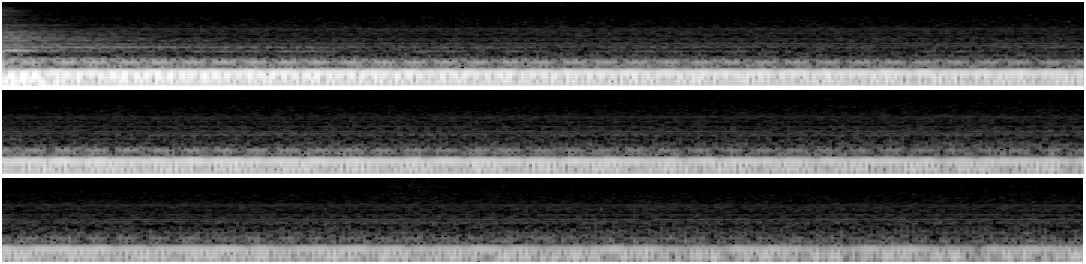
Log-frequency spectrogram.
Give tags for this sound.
digitopia; Digit; Java; sica; Gamelan; porto; pia; Casa-da-m; Gamel; o

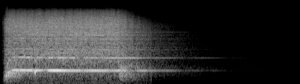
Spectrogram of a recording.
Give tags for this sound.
machine; robot; pneumatic

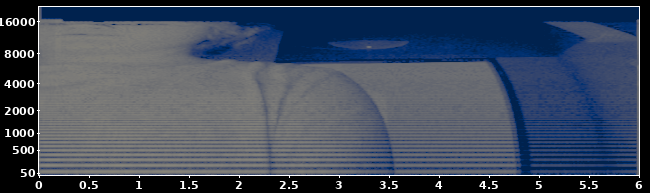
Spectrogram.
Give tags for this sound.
Image-To-Sound; Sound; Soundeffect

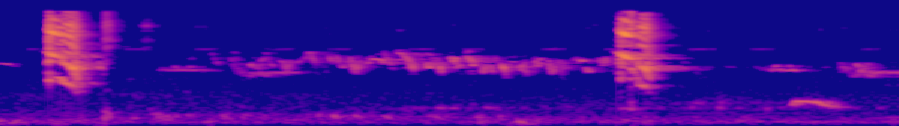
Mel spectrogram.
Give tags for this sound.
morning-dove; bird; birdsong; northern-flicker; field-recording; birds

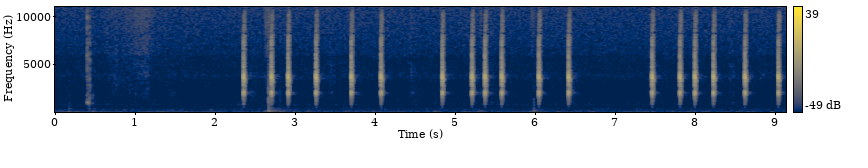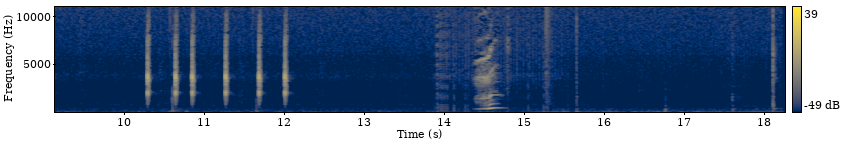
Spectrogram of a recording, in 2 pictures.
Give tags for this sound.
Text; sound; i-phone

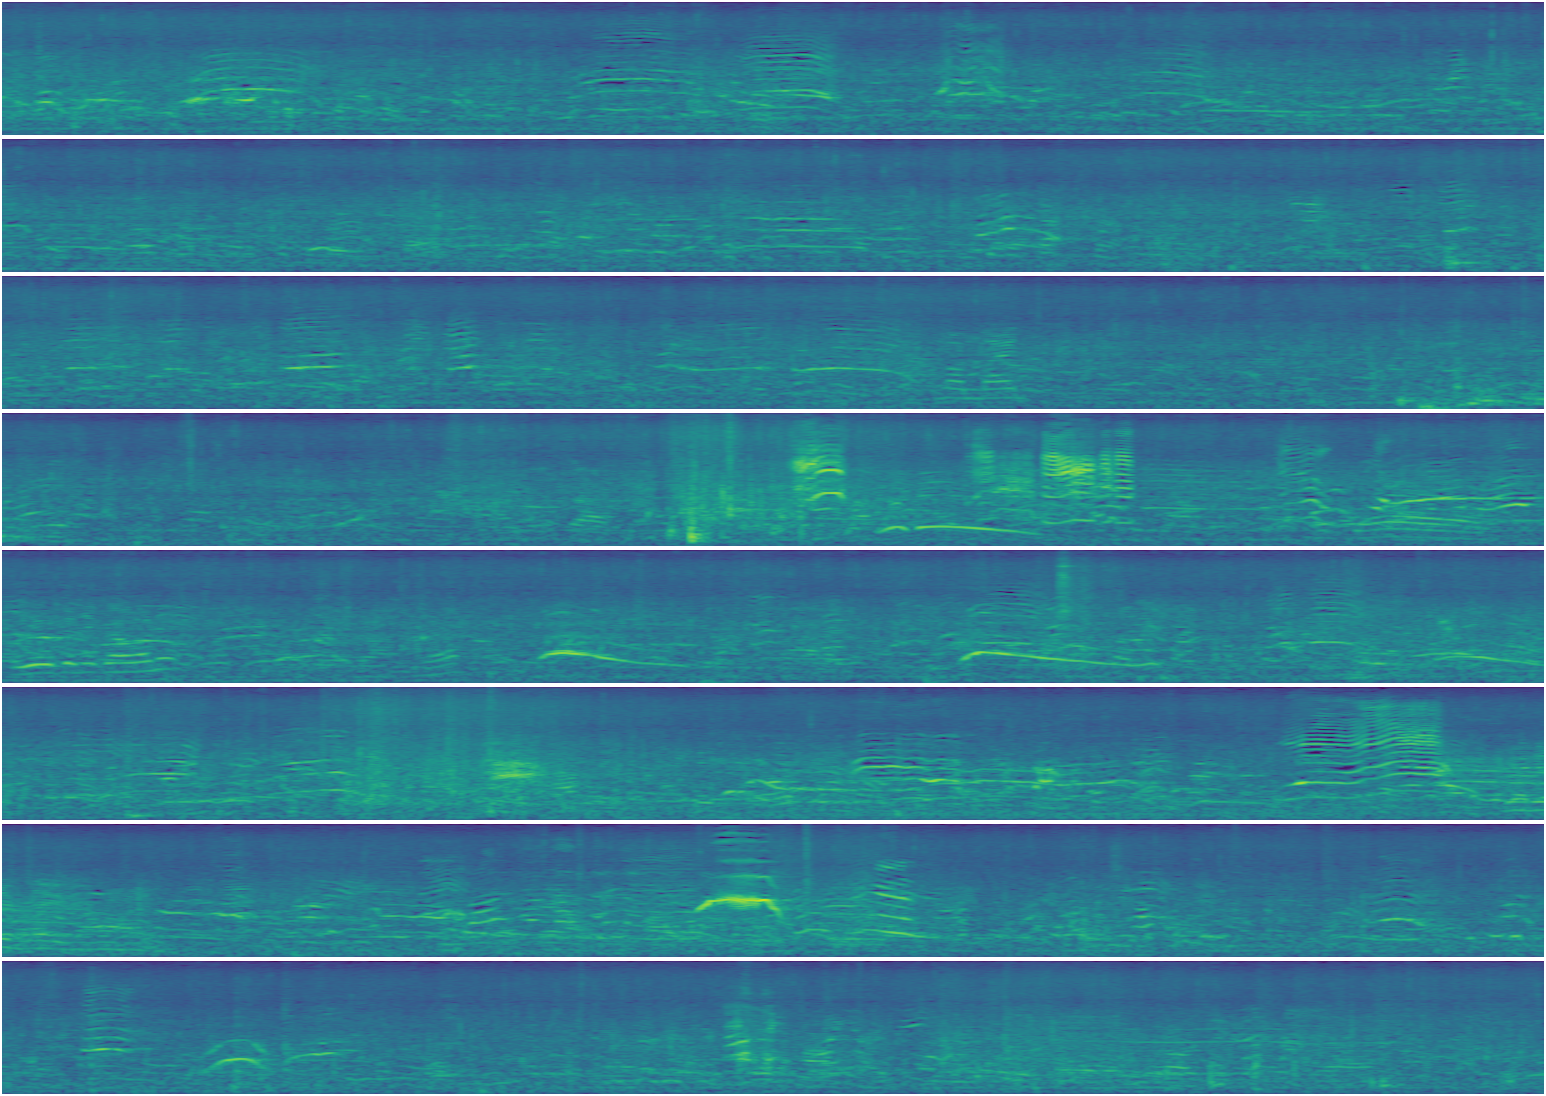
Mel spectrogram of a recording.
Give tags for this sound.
fun; swim; ambience; splash; pool; water; swimming

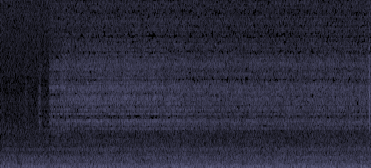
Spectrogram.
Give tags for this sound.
ambient; house; indoors; neighbours; room; tone

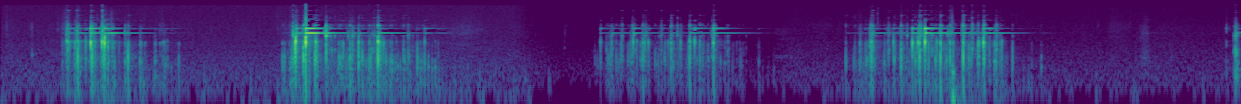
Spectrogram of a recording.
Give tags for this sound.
turn; off; lamp; light

